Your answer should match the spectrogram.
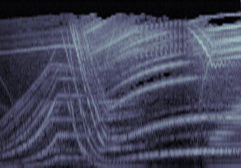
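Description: Synthesized transition sound effect: an electronic tone sweeps steeply up in pitch, drops sharply about a second in, then glides back up and levels off into a steady tone.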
